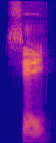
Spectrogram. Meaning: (determiner) this, this here; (pronoun) this one, this one here; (verb) second-person singular imperative imperfective of се́ять (séjatʹ)
- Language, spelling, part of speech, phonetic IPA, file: Russian, сей, determiner / pronoun / verb, [sʲej], Ru-сей.ogg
